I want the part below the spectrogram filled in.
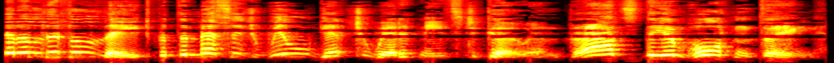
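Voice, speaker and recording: An actor playing a fussy, servile robot butler in a video game, with a British accent, a raspy voice and pompous, overly formal manners. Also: male voice, sits high, big pitch swings, normal speed, a bit bright, exaggerated voice. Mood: dutiful, musing. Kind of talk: theatrical video game character lines.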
